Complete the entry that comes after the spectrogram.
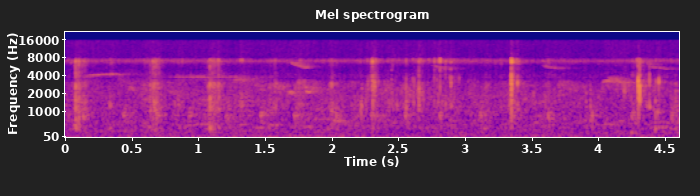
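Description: Close-miked chewing of a mouthful of instant noodles with the lips closed: wet mouth clicks and smacks at irregular intervals.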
